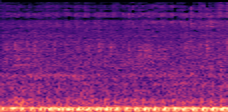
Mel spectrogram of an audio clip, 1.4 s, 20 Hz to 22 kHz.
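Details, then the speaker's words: Tao Tao 110 ATV after rebuild work, part fully seated: deep even engine beat, steady low thrum, no clapping or clatter; sounds much better, normal running. "I feel so much better. It sounds so much better."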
